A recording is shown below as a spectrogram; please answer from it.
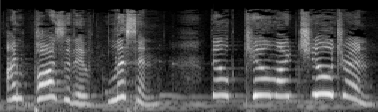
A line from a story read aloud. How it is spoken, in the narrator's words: cried Mrs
